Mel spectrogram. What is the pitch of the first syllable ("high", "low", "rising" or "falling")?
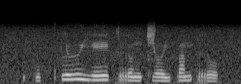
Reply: low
